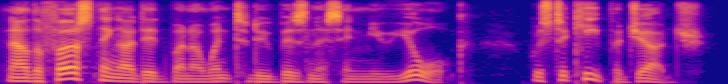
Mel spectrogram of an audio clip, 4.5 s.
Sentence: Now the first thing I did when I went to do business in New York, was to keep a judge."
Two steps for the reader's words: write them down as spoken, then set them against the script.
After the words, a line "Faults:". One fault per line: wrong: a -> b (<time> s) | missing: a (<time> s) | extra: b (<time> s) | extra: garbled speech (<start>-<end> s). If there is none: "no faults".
Now the first thing I did when I went to do business in New York, was to keep a judge."
Faults:
no faults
